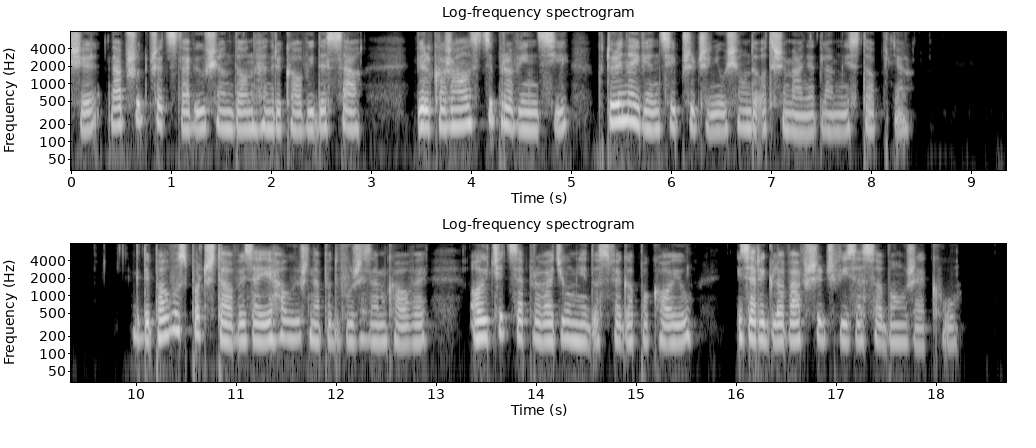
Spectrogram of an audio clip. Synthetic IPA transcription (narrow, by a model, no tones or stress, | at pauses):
ɕɛnapʂut̪̚pʂɛt̪st̪avʲiwɕɛd̪ɔnxɛnɾɘkɔvʲid̪ɛsa | vʲjɛlkɔʐɔ̃ñst̪sɘpɾɔvʲint̪sʲjikt̪uɾɘnajvʲjɛnt̪sɛjpʂɘt͡ʂɘɲiwɕɛd̪ɔ̰ʔɔtʂɘmaɲad̪lamɲɛst̪ɔpɲa | ɡd̪ɘpɔvuspɔt͡ʂt̪ɔvɘzajɛxawjuʂnapɔd̪vuʐɛzamkʰɔvɛɔjt͡ɕɛd̪zzapɾɔvad͡ʑiwmɲɛd̪ɔsfɛɡɔpɔkʰɔju | izaɾɘɡlɔvafʂɘvʲizasɔbɔ̃w̃ʐɛkw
